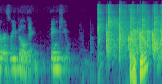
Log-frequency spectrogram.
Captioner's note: attendees applauding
